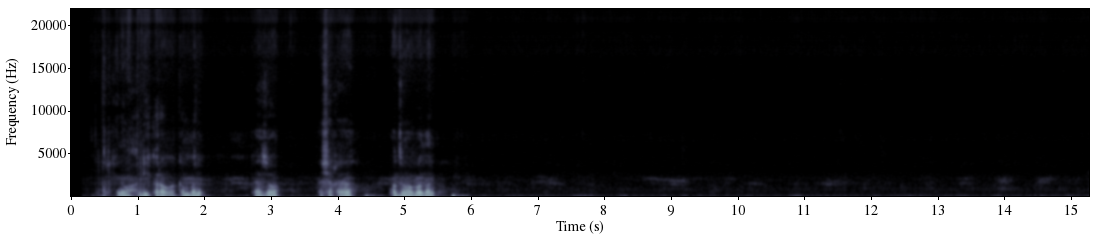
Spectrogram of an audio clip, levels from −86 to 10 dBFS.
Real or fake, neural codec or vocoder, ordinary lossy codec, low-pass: fake; vocoder, 44.1 kHz, 128 mel bands every 512 samples, BigVGAN v2; none; none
